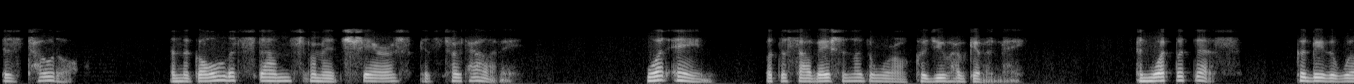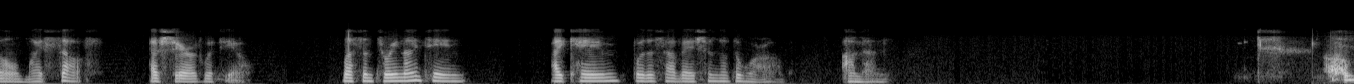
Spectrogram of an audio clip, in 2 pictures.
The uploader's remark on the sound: ACIM Daily Conference Call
